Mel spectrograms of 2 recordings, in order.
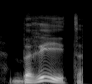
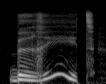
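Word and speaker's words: bghit: Le r est comme le r français, mais un peu plus au fond de la gorge. Brit. Brit. Hmm. Brit. Comme un petit grognement charmant.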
